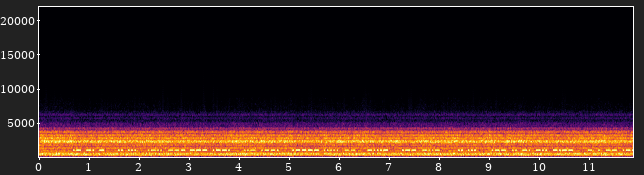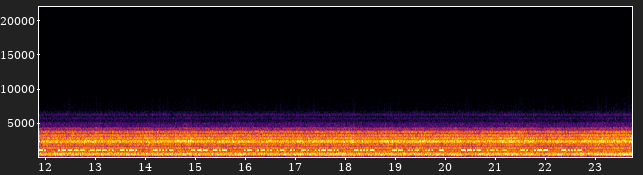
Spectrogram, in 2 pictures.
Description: Morse code, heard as a keyed tone, hand-sent with a paddle, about 37 wpm, 1070 Hz, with radio static. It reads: ANT IS LOOP UP 15M <BT> WX IS WINDY TEMP 18C <BT> OK ALAIN? <BT> MUST QRT NW <BT>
